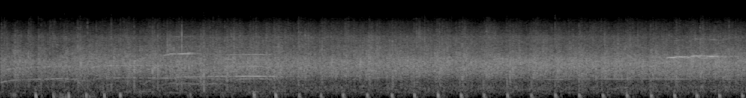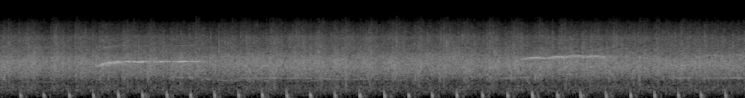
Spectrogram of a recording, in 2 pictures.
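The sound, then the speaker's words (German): Sustained applause from a standing audience, a dense steady wash of many hands clapping for the full twenty seconds, with faint whistles and brief cheers rising briefly above the clapping. “So, lasst uns gemeinsam aufstehen und mal einen fetten Applaus geben.”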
